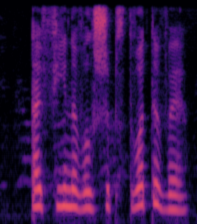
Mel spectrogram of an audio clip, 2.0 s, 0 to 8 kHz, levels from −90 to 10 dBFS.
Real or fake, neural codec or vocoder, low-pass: real; none; 7.2 kHz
